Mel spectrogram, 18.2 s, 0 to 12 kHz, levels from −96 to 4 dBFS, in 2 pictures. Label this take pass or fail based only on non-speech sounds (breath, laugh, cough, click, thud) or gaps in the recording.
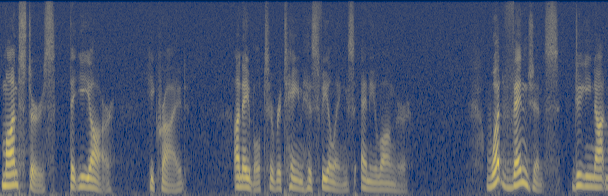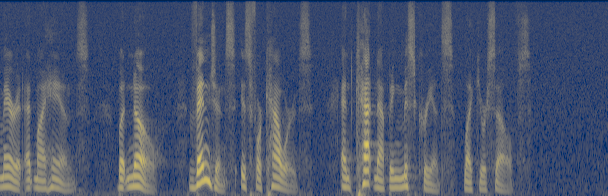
pass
